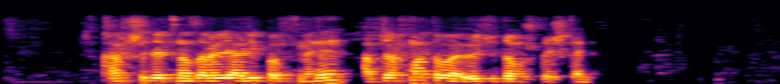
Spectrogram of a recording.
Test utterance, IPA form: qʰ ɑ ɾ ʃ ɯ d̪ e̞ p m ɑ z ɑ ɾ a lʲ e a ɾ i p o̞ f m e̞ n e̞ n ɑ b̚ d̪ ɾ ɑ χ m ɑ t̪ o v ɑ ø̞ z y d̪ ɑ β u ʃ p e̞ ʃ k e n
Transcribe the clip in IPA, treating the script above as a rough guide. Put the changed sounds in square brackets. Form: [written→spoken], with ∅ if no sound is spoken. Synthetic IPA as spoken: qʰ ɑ ɾ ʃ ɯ d̪ e̞ p [m→n] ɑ z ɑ ɾ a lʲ [e→i] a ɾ i p o̞ f m e̞ n e̞ n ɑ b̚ d̪ ɾ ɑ χ m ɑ t̪ o v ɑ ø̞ z y d̪ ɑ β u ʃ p e̞ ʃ k e n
